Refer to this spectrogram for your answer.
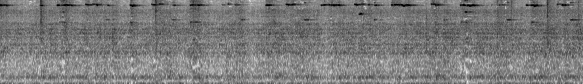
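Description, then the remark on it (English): Coffee beans roasting in a kitchen in a Whirly Pop hand-cranked stovetop manual popcorn popper: a steady, rhythmic metallic squeak from the crank with beans rattling and scraping beneath, fairly loud, no voices. “that's the sound of coffee being roasted in a Whirly Pop popper, which is a stovetop manual popcorn popper”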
